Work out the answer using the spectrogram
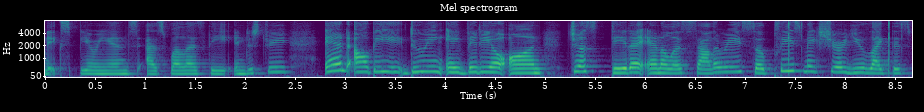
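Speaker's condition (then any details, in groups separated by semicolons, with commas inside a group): No condition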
